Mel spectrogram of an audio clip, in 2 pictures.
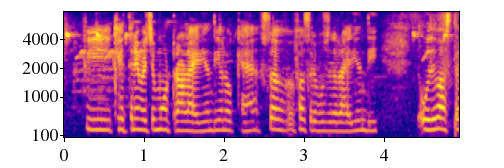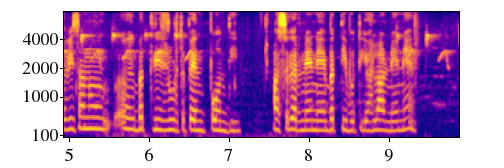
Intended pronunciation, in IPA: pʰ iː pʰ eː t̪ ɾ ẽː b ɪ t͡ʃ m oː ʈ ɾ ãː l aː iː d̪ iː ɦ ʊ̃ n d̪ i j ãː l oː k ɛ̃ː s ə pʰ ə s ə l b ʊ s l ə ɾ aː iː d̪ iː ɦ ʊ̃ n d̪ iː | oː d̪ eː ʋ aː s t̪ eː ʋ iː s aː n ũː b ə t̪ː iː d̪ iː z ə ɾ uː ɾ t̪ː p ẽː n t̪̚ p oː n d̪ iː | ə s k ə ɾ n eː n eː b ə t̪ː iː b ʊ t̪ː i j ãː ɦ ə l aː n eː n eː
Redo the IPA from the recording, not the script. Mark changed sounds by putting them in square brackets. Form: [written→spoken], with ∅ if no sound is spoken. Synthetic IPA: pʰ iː [pʰ→kʰ] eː t̪ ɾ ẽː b ɪ t͡ʃ m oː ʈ ɾ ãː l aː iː d̪ iː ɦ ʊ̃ n d̪ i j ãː l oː k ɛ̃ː s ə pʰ ə s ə l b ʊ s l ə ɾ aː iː d̪ iː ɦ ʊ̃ n d̪ iː | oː d̪ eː ʋ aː s t̪ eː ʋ iː s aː n ũː b ə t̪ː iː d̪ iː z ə ɾ uː ɾ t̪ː p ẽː n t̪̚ p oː n d̪ iː | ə s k ə ɾ n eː n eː b ə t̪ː iː b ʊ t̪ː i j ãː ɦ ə l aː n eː n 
